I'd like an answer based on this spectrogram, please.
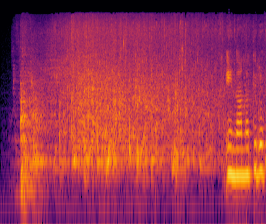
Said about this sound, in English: the family doesn't flush the toilet often anymore because it uses too much water. When they do, it's with recycled water.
